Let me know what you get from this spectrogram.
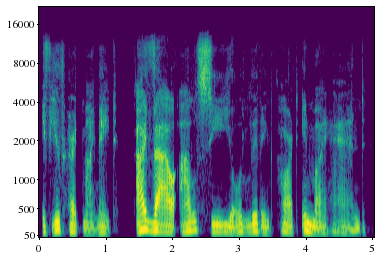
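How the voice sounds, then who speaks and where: A man's voice: lowish voice, slow pace, no echo, clean studio sound. A man voicing a proud, effusive female alien mistress of ceremonies with formal, theatrical speech in an audiobook. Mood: vengeful.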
